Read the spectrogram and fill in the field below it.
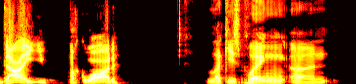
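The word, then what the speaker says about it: Nioh: Lucky's playing Nio right now. Or Neo. Neo. That's what I think. Yeah. It's Yeah, Japanese. Neo. You gotta remember your pronunciations.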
